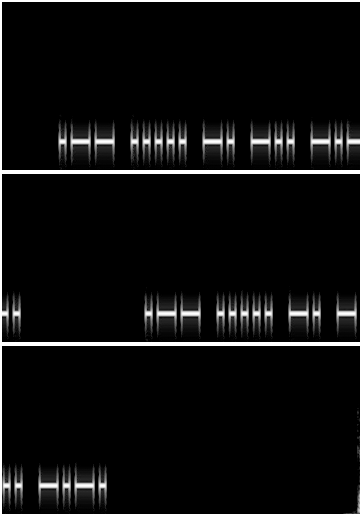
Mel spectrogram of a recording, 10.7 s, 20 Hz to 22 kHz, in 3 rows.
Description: Morse code, heard as a keyed tone, about 20 wpm, 700 Hz. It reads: W5NDC W5NDC
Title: USA Call Signs - 5 Characters - Repeated 3x - 20wpm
